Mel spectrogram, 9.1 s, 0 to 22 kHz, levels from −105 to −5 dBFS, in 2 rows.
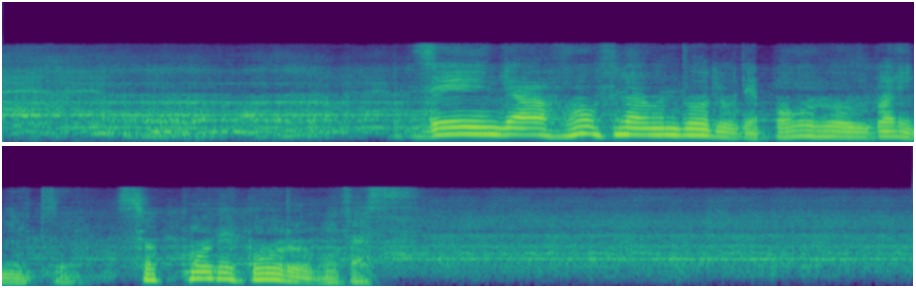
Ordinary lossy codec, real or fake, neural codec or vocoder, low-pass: none; fake; codec, 24 kHz, 1 kbps, SNAC; 7.2 kHz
